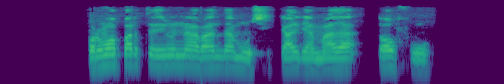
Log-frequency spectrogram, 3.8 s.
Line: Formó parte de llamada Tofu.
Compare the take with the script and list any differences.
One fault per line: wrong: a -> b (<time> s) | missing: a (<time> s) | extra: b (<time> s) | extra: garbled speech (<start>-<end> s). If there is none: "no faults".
extra: una banda musical (1.3 s)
